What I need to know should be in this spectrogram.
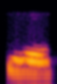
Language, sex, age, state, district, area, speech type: Urdu, male, 18-30, Bihar, Purnia, rural, conversation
